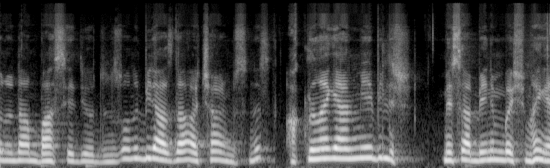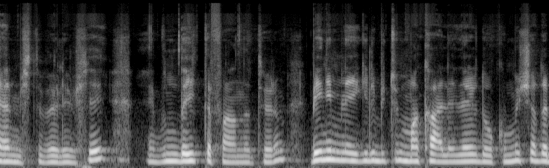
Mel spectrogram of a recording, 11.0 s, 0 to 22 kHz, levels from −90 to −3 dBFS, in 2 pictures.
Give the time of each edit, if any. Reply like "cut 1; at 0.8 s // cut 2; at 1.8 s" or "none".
cut 1; at 8.6 s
